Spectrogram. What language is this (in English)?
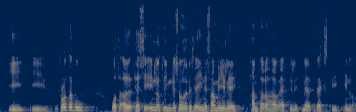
Icelandic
